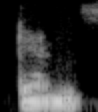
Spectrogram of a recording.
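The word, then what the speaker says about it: quinze: ক্যান্স, Bravo, এটা এখন হয়ে গেছে ক্যান্স, এটা সাউন্ড হচ্ছে ক্যান্স, not queen's, ক্যান্স, ফাইন।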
